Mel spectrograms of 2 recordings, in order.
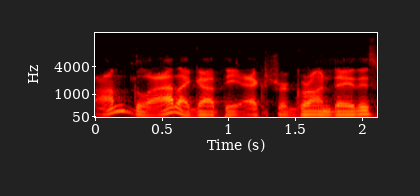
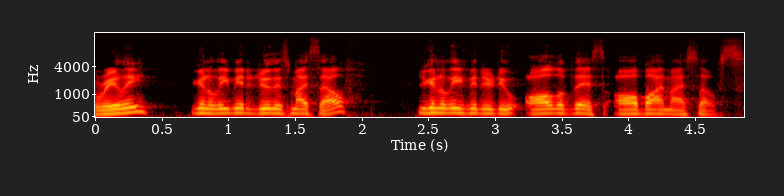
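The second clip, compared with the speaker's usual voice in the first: loud mock hollering scream, as if across distance; 3 semitones higher, 4 dB louder than usual. Retelling yelling at someone across a parking lot, imitating a scream. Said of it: "screaming at her across the parking lot".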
